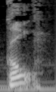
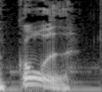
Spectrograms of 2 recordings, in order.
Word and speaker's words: god: L-A-K-S. Laks. – Fisk. – Du siger fisk. Ord nummer to. God, eller som man også siger, hvis man udtaler alle bogstaverne, god, G-O-D. – Dårlig. – Ord nummer tre, lede, L-E-D-E, lede.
